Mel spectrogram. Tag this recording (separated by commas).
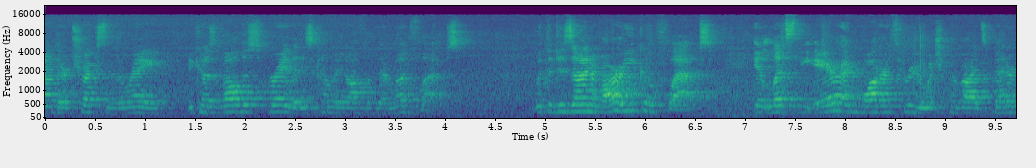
Speech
